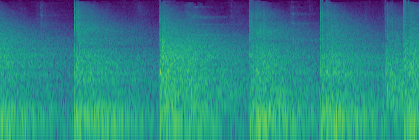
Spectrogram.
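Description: Basketball dribbled on a hardwood gym floor: about five bounces, a little under a second apart, each ringing on with a long echo in the hall.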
